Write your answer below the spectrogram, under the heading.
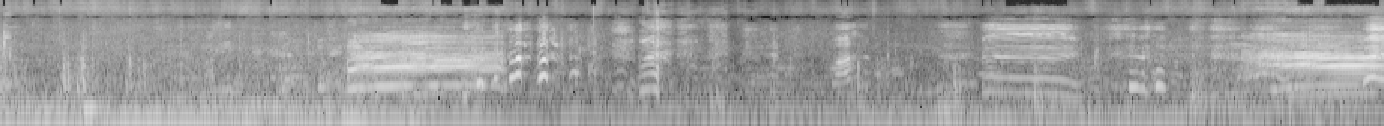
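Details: Unruly cattle being unloaded from a truck in Indonesia; several drawn-out, harmonic moos rise and fall amid men's shouting and talk, with a low engine rumble underneath.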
